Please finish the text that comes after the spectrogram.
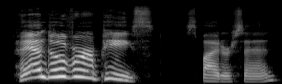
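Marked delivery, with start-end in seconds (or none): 0.1-1.6 loud, high demand; bully demanding the candy. Acted. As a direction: order him to hand it over.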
